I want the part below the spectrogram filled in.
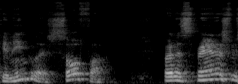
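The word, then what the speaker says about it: sofá: it breaks the rule this accent mark over the a is telling you to pronounce the word stressing the a okay it is a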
